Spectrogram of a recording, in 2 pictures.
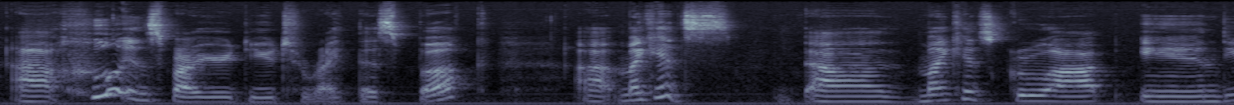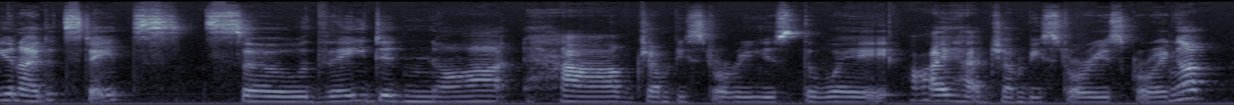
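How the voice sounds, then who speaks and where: Speaking from her home office, a Trinidadian and Tobagonian woman who writes children's books chats casually while answering kids' questions. Her mid-range voice moves at an unhurried pace, with a little background noise. She fills her talk with fillers and warm asides aimed at the children.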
